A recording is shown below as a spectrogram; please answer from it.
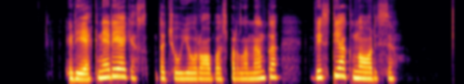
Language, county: Lithuanian, Kaunas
